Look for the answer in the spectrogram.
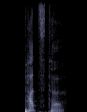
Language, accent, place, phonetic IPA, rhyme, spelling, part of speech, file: German, Germany, Berlin, [ˈpat͡stə], -at͡stə, patzte, verb, De-patzte.ogg
- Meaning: inflection of patzen: 1. first/third-person singular preterite 2. first/third-person singular subjunctive II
